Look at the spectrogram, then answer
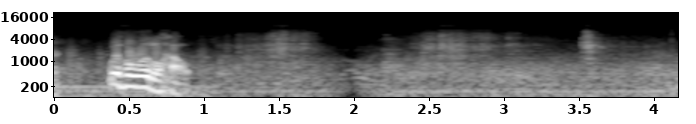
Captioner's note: sound of grass being raked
